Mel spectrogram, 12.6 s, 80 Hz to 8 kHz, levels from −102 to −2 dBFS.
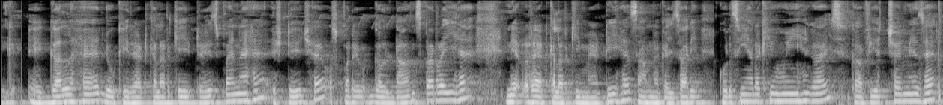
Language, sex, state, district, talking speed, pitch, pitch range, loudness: Hindi, male, Bihar, Darbhanga, 180 wpm, 130 Hz, 125-155 Hz, -23 LUFS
